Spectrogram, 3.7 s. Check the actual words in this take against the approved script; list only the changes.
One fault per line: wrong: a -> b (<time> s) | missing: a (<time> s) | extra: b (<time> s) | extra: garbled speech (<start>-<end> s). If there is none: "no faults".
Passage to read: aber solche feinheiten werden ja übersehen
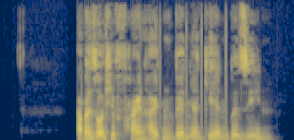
extra: gern (2.5 s)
